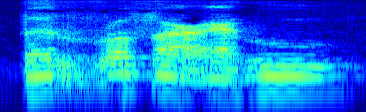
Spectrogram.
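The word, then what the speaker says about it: بَلْ رَفَعَهُ: Contoh lagi bal rafa'ahu, bacanya bar rafa'ahu, bar rafa'ahu.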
